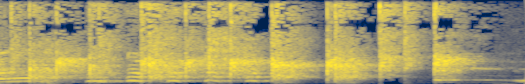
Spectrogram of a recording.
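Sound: applause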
